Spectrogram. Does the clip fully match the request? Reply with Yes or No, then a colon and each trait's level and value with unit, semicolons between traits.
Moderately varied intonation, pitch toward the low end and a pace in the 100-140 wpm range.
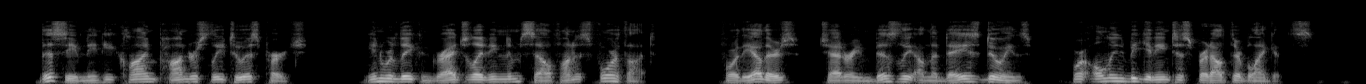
No: wide, 5.8 semitones; low, 110 Hz; slow, 135 wpm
